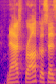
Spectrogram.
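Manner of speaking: normal talking voice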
